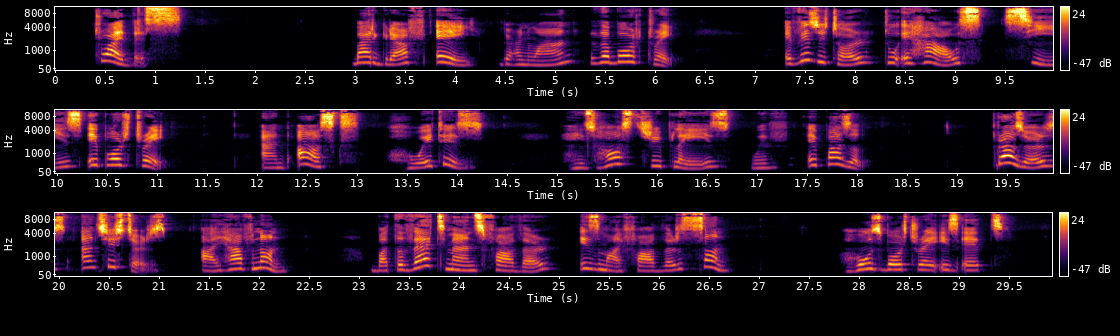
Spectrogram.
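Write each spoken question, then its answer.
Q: Whose portrait is it?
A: The host's son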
